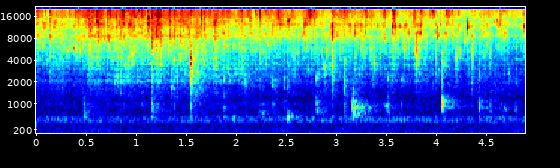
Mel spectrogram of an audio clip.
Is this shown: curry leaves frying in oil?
yes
